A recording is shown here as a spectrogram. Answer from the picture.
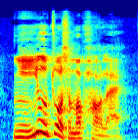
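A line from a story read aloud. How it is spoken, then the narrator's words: Pained sighing voice. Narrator (Chinese): 下半截疼痛难忍，支持不住，便哎呦一声……叹了一声，说道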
